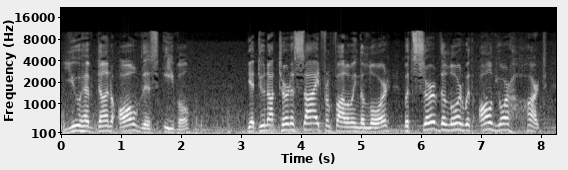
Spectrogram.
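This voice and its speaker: A man's voice: on the high side, animated, unhurried, a little hiss or hum. An actor playing an aging, righteous prophet addressing his people in solemn, declamatory dramatized scripture. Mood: reassuring, firm. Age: older. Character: aging male prophet, solemn, righteous, stern yet caring. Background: music.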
